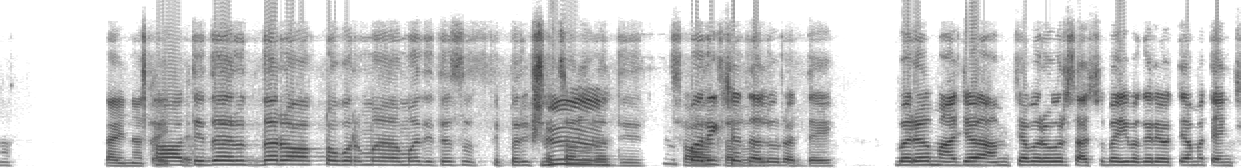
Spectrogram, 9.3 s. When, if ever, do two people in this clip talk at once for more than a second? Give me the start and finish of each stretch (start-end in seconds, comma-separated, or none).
4.1-6.0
